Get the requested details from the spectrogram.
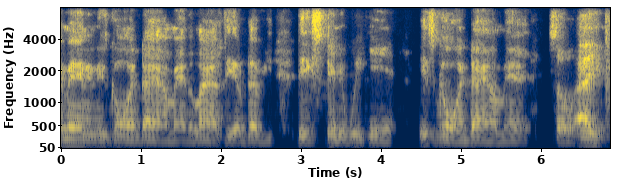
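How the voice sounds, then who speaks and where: A man's voice: mid-range voice, fairly bright tone. A man hosting a livestream in casual chat, loose and repetitive, filling nearly every phrase with "man" and "you know what I'm saying.". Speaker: livestream show host.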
